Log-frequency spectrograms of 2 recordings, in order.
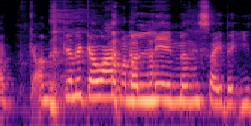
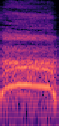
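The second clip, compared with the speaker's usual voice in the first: sharp high gasp of recognition; surprised gasp. Real, not acted. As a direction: gasp in sudden shock. Reacts to mummers.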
